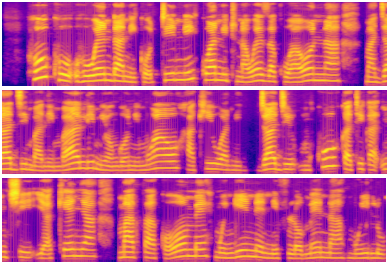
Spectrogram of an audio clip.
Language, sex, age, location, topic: Swahili, female, 36-49, Nakuru, government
